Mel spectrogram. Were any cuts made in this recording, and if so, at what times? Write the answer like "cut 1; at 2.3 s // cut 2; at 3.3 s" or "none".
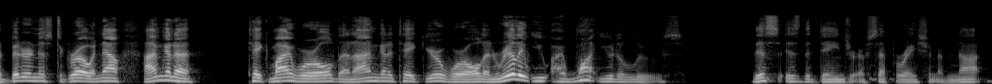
cut 1; at 5.3 s // cut 2; at 7.4 s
